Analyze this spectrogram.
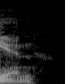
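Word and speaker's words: Iain: It might be Ian, but it's definitely spelled with an extra I in there. It's I-A-I-N.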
